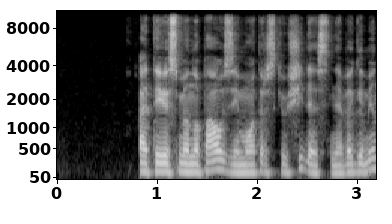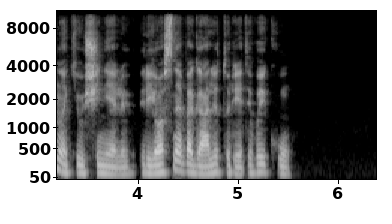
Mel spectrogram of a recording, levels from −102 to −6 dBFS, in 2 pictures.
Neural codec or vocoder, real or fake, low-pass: none; real; 9.9 kHz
